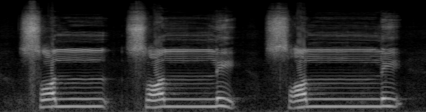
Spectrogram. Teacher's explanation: یہ دونوں صاد اور لام آپس میں مل کر سخت ہوں گے۔ صلی، صلی، لام پہ تشدید ہے اس لیے لام سخت پڑھا جا رہا ہے۔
